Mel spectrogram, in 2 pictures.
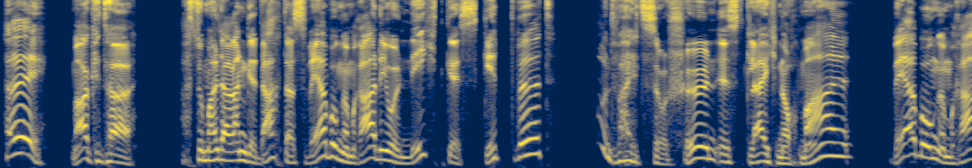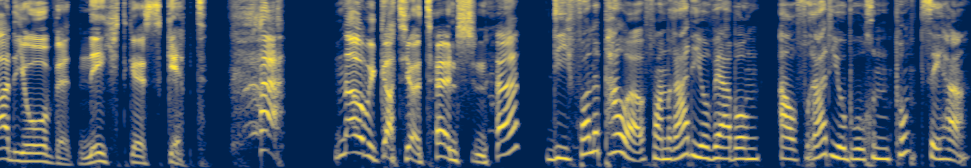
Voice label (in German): SPOT Gattungsmarketing Marketer Straight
